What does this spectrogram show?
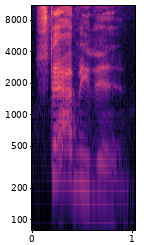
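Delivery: high, dismissive brush-off; whatever, wave it off. Retold or imitated. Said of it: "he's like".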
